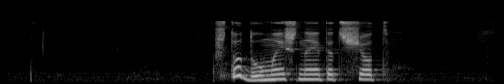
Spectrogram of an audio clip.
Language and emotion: Russian, positive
